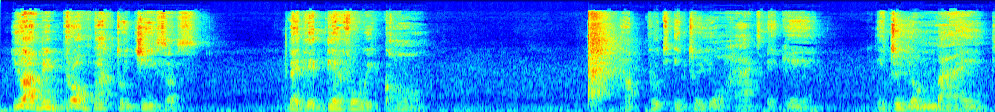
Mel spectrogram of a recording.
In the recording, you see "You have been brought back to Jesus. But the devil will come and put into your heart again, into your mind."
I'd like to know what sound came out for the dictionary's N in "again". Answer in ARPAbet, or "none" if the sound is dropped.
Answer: N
